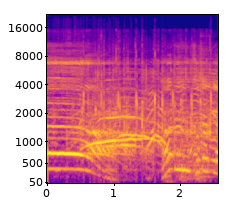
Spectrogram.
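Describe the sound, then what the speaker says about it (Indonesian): A loud crowd at a Ramadan pre-dawn sahur patrol performance cheers, whoops and shouts, with children's voices and some clapping mixed into a dense, continuous roar. "Komplek mana tepuk tangannya?"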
